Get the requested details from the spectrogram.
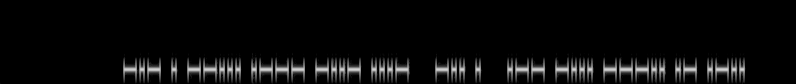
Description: Morse code, heard as a keyed tone, about 30 wpm, 700 Hz. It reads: KE7JXV DE WB8AL
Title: USA Callsign DE Callsign 30wpm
